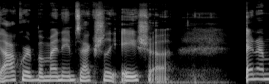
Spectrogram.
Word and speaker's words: Asha: her name was spelled a s h a you would think she pronounced it asa it was Asa and she said one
